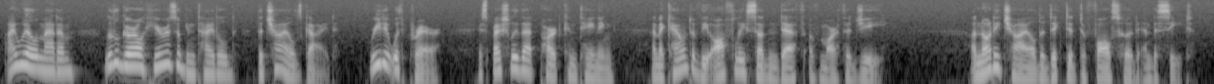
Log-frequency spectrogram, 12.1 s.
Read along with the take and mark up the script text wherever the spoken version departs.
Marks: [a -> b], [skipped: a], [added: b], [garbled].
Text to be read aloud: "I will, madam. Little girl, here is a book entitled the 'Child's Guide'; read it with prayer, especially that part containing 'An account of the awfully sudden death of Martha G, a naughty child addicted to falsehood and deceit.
"I will, madam. Little girl, here is a [skipped: book] entitled the 'Child's Guide'; read it with prayer, especially that part containing 'An account of the awfully sudden death of Martha G, a naughty child addicted to falsehood and deceit.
